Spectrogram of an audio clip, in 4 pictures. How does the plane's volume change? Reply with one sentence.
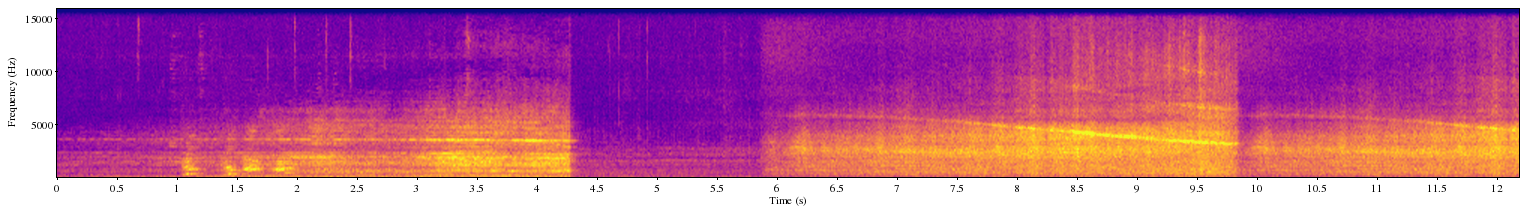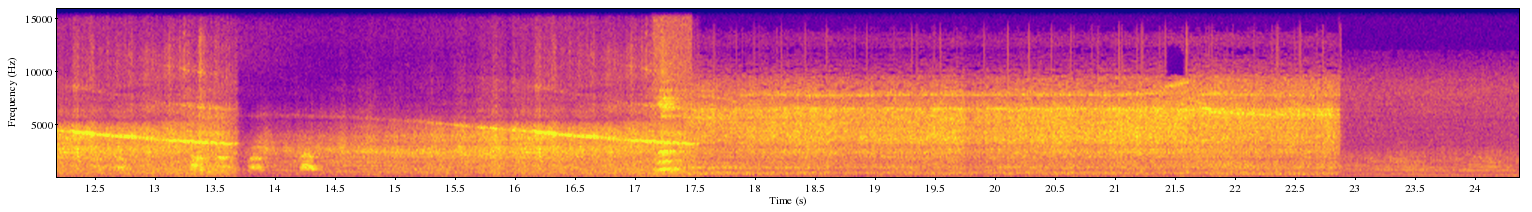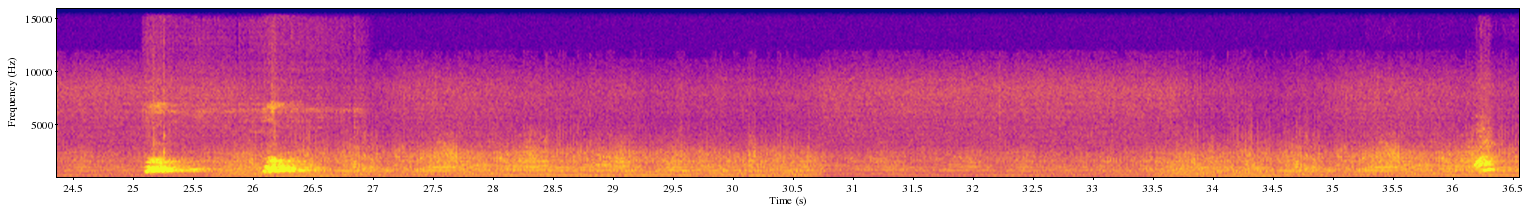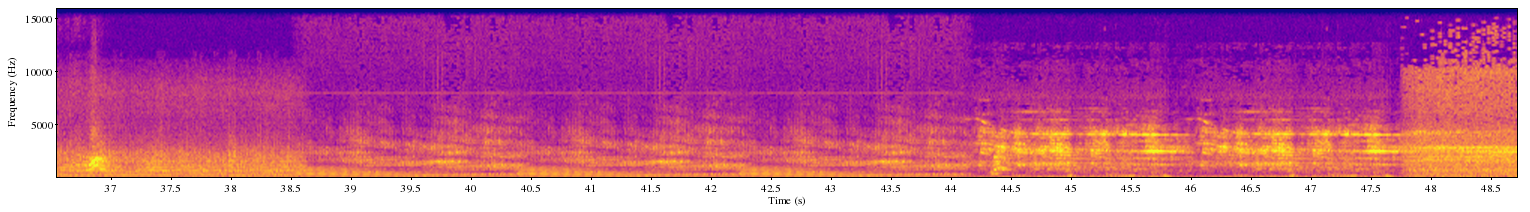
The loudness of the plane stays about the same.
